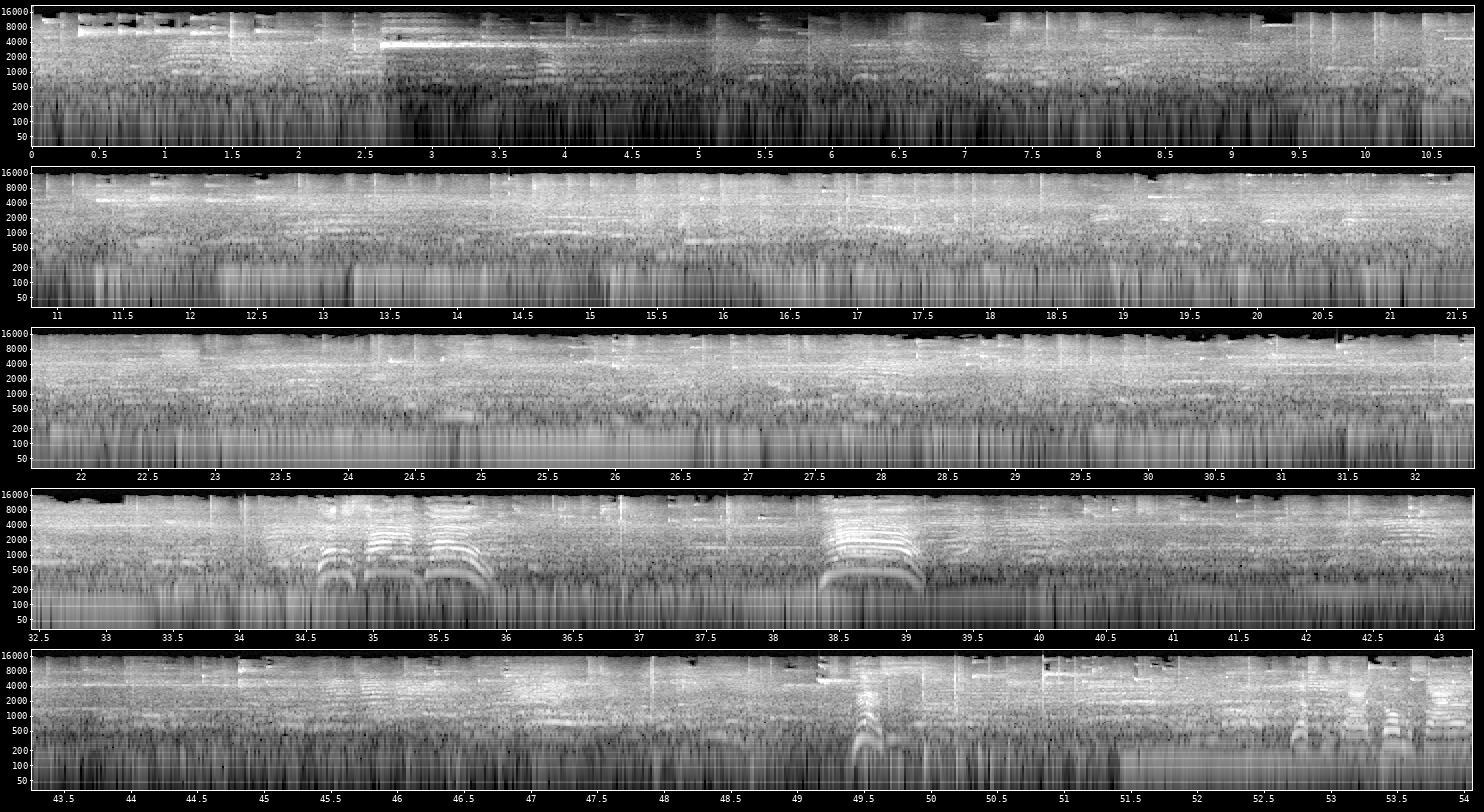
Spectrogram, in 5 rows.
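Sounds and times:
spectators chattering and calling out: 0:00.0 - 0:54.0.

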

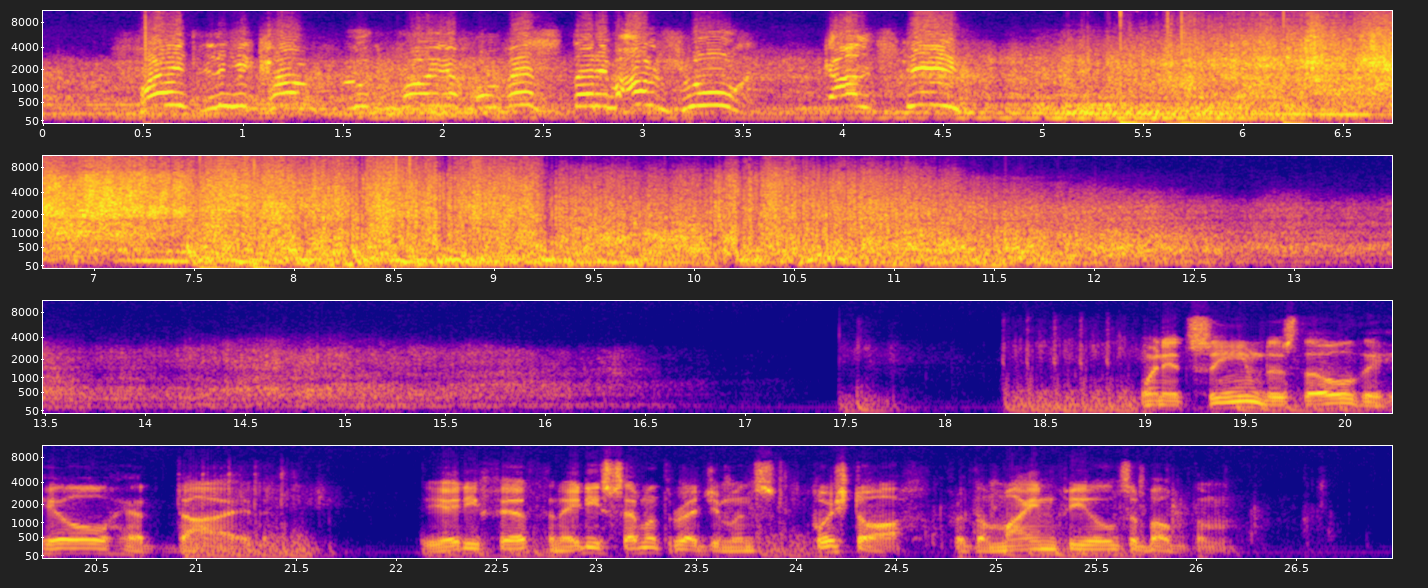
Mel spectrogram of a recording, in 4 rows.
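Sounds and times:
propeller plane engine drone: 0:00.0 - 0:26.9
explosions: 0:05.0 - 0:14.7, 0:17.5 - 0:19.0
gunfire: 0:05.3 - 0:12.3, 0:17.5 - 0:19.1, 0:21.2 - 0:21.8, 0:23.8 - 0:24.9.

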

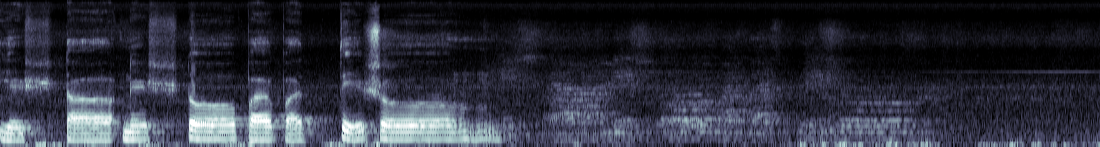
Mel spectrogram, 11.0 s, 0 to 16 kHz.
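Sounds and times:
man chanting verse: 0:00.0 - 0:09.3.

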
